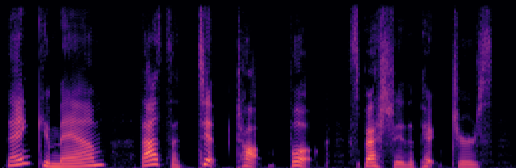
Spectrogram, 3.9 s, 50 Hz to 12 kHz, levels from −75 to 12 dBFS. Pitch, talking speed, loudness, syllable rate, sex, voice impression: 230 Hz, 170 wpm, -20 LUFS, 5.3 syllables/s, female, feminine, adult-like, tensed, powerful, bright, slightly soft, clear, fluent, intellectual, calm, friendly, reassuring, elegant, lively, kind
